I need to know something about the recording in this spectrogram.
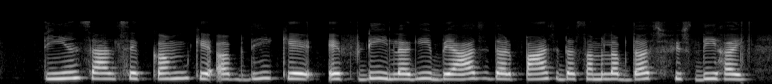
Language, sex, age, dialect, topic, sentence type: Magahi, female, 25-30, Southern, banking, statement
